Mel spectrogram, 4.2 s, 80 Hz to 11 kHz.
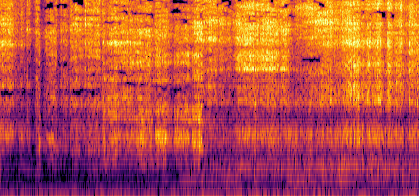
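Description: A wooden spoon, held by a hand with long nails, scrapes and stirs inside an empty, hollow, hand-sized coconut shell bowl held in the other hand. The sound is a continuous bright, rasping scrape with a hollow tone around 1 kHz, swelling and easing in rough strokes.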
